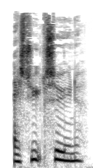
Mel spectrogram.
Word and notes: asylsøgende: [ -ˌsøːjənə ]; [ -ˌsøˀjənə ]

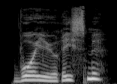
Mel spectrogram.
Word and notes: voyeurisme: vwɑjœˈʁismə; vʌjœˈʁismə

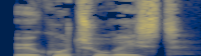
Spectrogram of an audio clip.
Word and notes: økoturist: ˈøːko-; ˈøko-

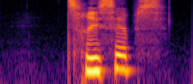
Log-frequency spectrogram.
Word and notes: triceps: ˈtʁiˌsεbs; ˈtʁiː-

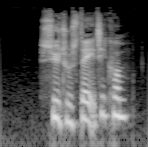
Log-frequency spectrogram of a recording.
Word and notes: cytostatikum: sytoˈsdæˀtikɔm

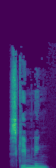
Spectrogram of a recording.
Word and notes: skimming: [ ˈsgemeŋ ]

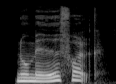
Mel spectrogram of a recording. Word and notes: nomadefolk: [ noˈmæːðəˌfʌlˀg ]

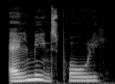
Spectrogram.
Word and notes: almensproglig: [ ˈalˌmeˀnˈsbʁɔwli ]; [ ˈalˌmeːn- ]

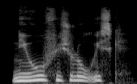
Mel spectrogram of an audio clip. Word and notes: neurofysiologisk: ˈnœwʁofyɕoˌloˀisg; ˈnεwʁofyɕoˌloˀisg

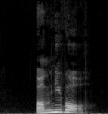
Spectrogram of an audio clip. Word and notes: omnivor: ˈʌmniˌvɒˀ; ˈʌmniˌvoˀɐ̯

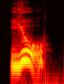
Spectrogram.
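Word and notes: jo: Danish

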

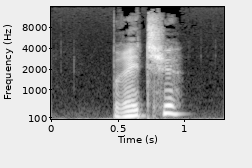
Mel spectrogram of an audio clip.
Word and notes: breccie: ˈbʁεdɕə; ˈbʁεgjə

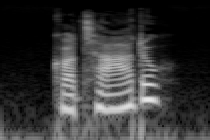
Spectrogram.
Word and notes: cortado: kɒˈtɑːdo; kɒˈtæːdo; kɒˈtɑːðo

